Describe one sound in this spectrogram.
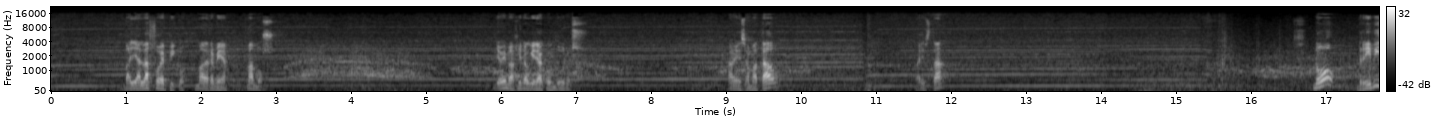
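A racing car engine revs up and down sharply with gear changes.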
